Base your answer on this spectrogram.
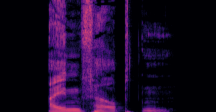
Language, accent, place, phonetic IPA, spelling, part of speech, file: German, Germany, Berlin, [ˈaɪ̯nˌfɛʁptn̩], einfärbten, verb, De-einfärbten.ogg
- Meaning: inflection of einfärben: 1. first/third-person plural dependent preterite 2. first/third-person plural dependent subjunctive II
